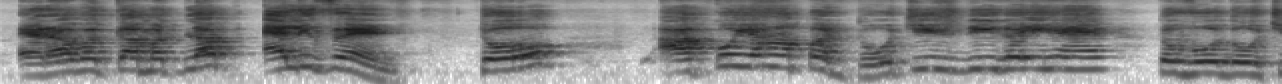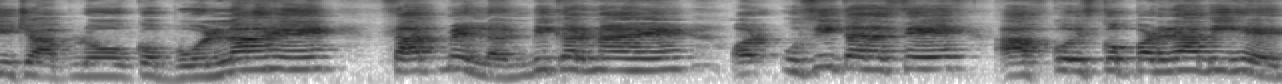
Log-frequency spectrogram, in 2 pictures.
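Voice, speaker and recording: A man's voice: very high-pitched, animated, slow, a bit bright. A male school teacher giving a recorded lesson to young children, patiently repeating and spelling out letter sounds one at a time. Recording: roomy echo.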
